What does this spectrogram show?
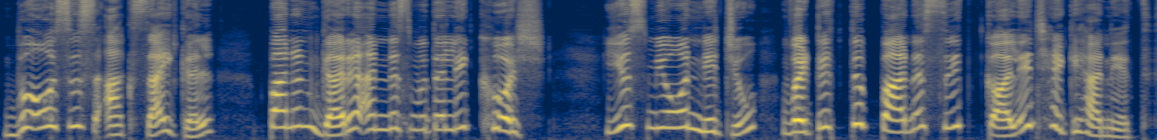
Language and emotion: Kashmiri, happy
